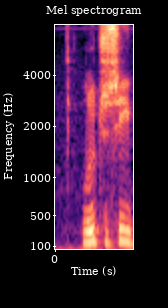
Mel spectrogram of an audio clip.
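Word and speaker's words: Lucchesi: one over the Diamondbacks luchacy picked up the win that's how you pronounce it and Jacqueline picked up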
